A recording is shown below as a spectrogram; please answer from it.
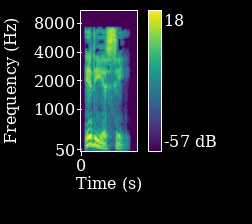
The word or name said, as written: idiocy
